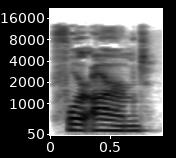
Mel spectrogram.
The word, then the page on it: forearmed: American English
